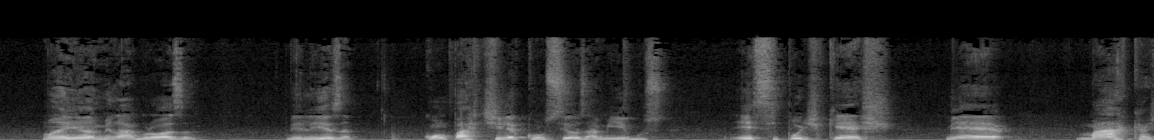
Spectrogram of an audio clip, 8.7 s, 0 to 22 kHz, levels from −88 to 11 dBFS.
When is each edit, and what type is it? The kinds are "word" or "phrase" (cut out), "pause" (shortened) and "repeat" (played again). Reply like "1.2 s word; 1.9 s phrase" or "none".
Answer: none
